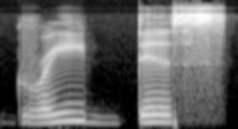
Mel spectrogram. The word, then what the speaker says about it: greatest: But if you have a vowel after it, you will hear this T change to D. Greatest of all time. Greatest of all. Greatest. This T is a D.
